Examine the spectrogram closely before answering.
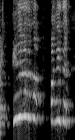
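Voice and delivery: very high, frantic squeal; freaking out. Retold or imitated. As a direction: squeal while shaking with excitement. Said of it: "freaking out in his chair. He's shaking".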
